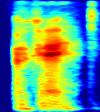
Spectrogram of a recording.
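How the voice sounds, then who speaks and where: A man's voice: dry recording, studio quality. A young man introducing his own script on a live stream, rambling and interrupting himself, from a home mic. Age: young adult. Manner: rambling, self-interrupting, animated. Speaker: playwright presenting his script. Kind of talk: casual chat.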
